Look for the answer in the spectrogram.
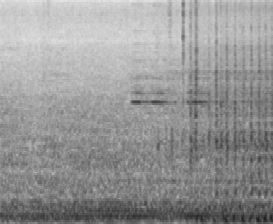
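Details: Honda Vario automatic scooter with the CVT drive belt and front pulley off: a rough metallic klete-kletek clatter rides the idle and builds; a loose cam chain tensioner is letting the timing chain slap.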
